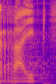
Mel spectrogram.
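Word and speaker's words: write: बच्चों यहां जो डब्ल्यू लिखा है ना यह साइलेंट है। मतलब इसे नहीं पढ़ा जाता है। लिखा तो जाएगा लेकिन पढ़ा नहीं जाएगा।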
